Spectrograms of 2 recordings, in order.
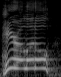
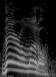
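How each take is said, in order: First: Here a little, lifted high; stress on here. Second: There a little, dropped low and falling; there said low with a falling close; stress on there. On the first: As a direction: lift the word here up. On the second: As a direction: drop the word there low. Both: Shown as a demonstration. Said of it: "Look at this".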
